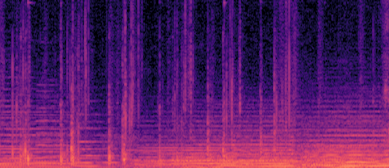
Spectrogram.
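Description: Hooves clip-clop in a quick rhythm over a busy layer of music and other sounds, the steps fading into a sustained tonal background.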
